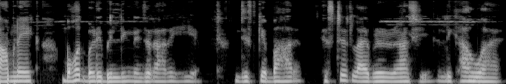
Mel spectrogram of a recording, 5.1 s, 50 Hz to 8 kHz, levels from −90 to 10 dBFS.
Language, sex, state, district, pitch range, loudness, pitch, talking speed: Hindi, male, Jharkhand, Ranchi, 145-155 Hz, -19 LUFS, 150 Hz, 200 wpm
